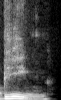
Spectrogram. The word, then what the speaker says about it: being: uh the letters are being delivered yeah you need to be very careful with the pronunciation are being not B Because B is the participle yeah so are being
